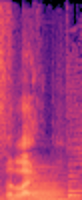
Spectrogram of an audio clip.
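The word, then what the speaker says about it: filé: It's filet. But I mean, I pronounced it foul for a long time too, so I can educate it, you know what I'm saying?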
